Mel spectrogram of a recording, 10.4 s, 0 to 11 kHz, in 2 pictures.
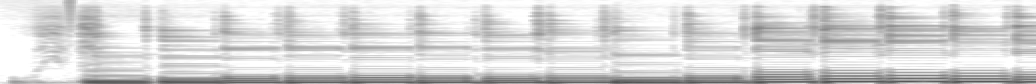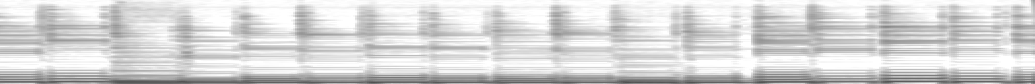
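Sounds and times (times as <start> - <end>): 
bass through amp, miked 1in from grill and 3in from cone centre: 0.0 - 10.3.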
